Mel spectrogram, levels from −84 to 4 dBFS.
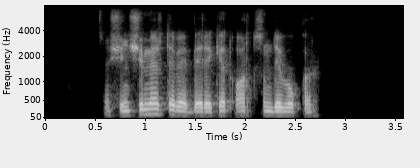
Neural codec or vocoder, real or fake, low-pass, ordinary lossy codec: none; real; 7.2 kHz; Opus, 24 kbps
